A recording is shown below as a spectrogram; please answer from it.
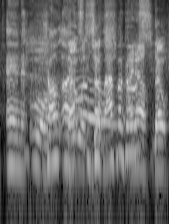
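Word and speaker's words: Galápagos: and Oh, that was such- Galapagos. That reflex. I know. Yeah. There's no G. I call them Galapagoses because I have decided they're called Galapagoses.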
